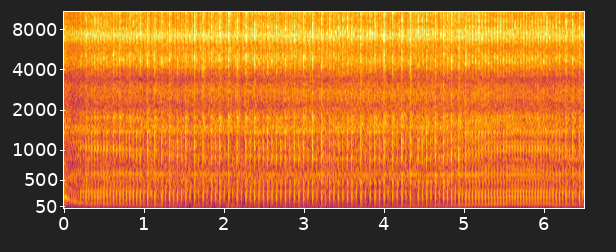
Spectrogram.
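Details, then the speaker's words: Fully restored OS FS 120 Surpass four-stroke model engine, first run and break-in, around 8730 rpm at good temperature: rapid, even firing with a soft burbling edge. Still slightly rich, deliberately left that way for break-in. "Encore un petit peu trop riche, mais je vais le laisser comme ça pour aller dans les tours pour le moteur."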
